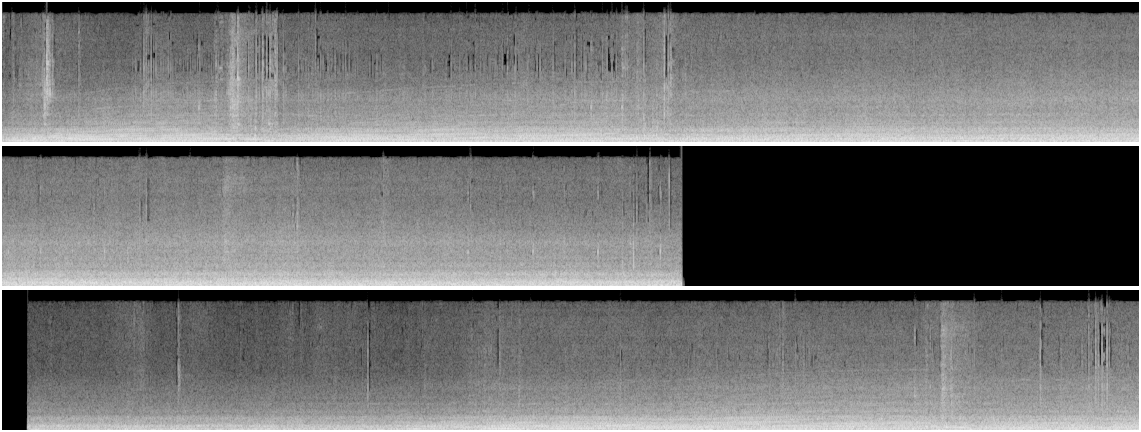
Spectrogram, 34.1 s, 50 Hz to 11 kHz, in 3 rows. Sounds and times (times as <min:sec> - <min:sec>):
Car: 0:00.0 - 0:18.2, 0:23.0 - 0:34.1.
